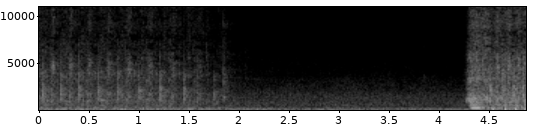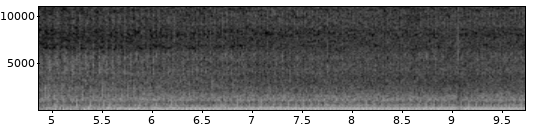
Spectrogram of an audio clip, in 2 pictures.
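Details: Early-1970s BF Goodrich push mower, barn find, formerly seized engine, after carb diaphragm got fuel flowing: catches abruptly, settles into fast even putter and climbs smoothly to steady speed; runs clean and healthy.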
